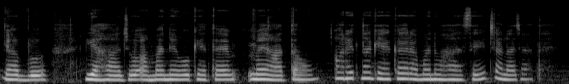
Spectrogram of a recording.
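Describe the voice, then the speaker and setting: A woman's voice: a little high, flat delivery, measured pace, warm tone. A woman storyteller narrating a story dramatically, dropping to a whisper in tense parts.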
